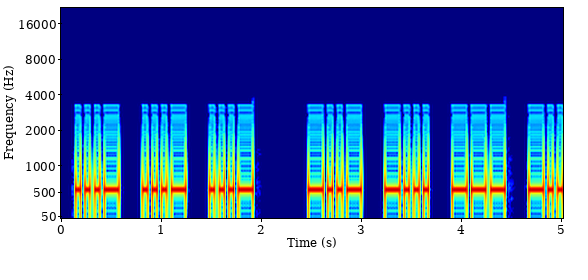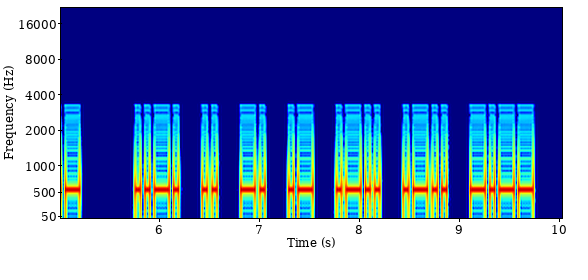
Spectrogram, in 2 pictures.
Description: Morse code, heard as a keyed tone, about 25 wpm, spaced as for 20 wpm, 550 Hz. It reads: VVV XBOX FINALLY
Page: news-headlines-in-morse-code-at-20-wpm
